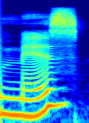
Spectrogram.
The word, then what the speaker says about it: Ms: and that's still me and Ms is actually Miz where it's a single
